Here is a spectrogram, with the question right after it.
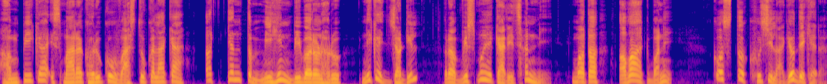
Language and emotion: Nepali, happy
